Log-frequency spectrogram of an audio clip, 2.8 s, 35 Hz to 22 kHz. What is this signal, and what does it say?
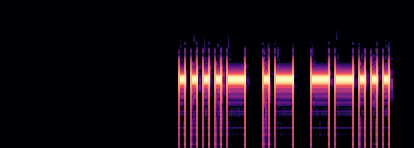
Morse code, heard as a keyed tone, about 30 wpm, 700 Hz. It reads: 4A7
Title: Common Cut Numbers - 3-Digit 30wpm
